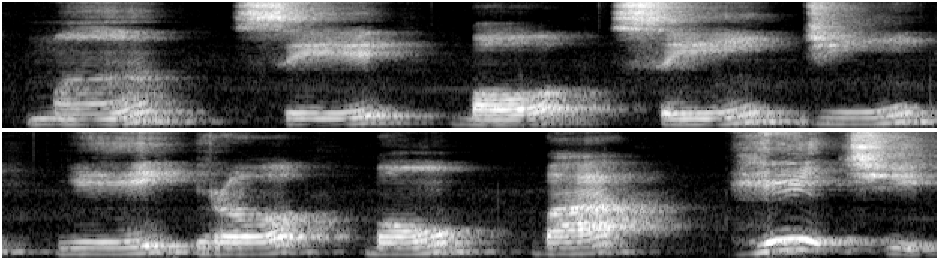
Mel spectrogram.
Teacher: A sílaba tônica é o re, tá? A pós-tônica eu não considero.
